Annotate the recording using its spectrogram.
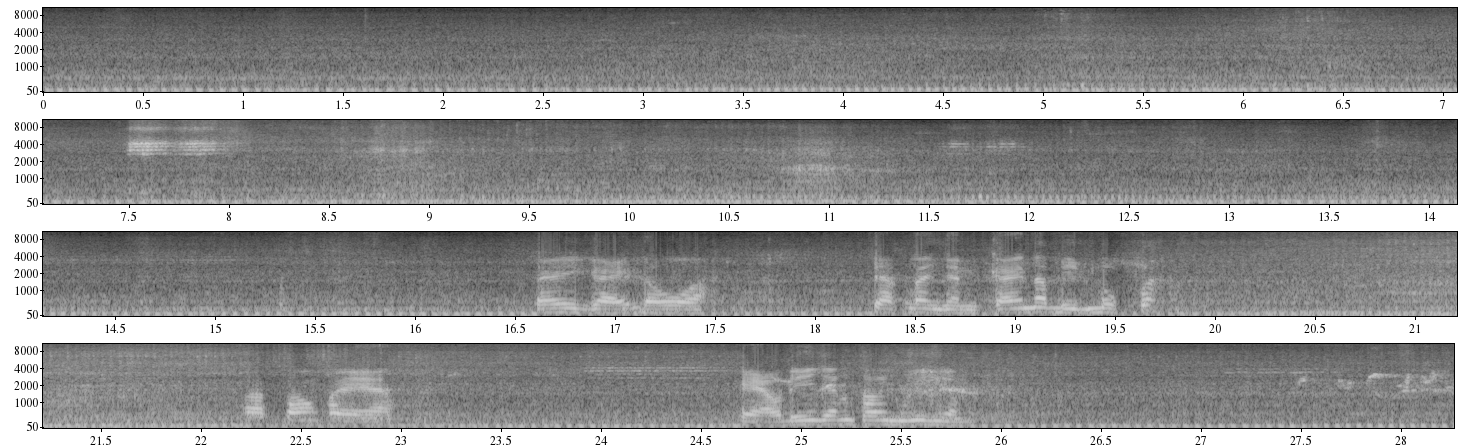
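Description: A motorbike engine hums steadily close by.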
